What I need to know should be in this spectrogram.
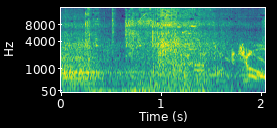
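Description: A car smashes through a roadblock with a loud crash.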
